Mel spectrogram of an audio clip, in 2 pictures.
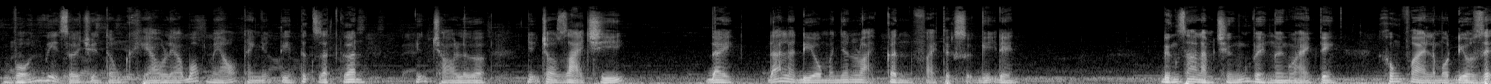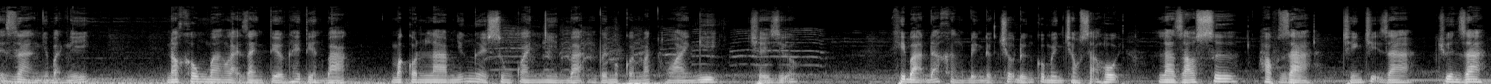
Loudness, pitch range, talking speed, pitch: -19 LUFS, 95-115 Hz, 205 wpm, 100 Hz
